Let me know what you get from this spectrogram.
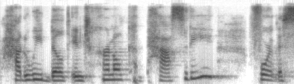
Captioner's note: none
